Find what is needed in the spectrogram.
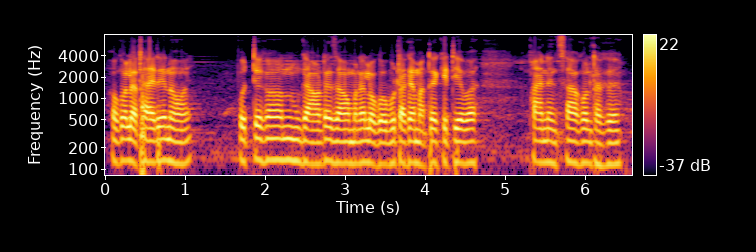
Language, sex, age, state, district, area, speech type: Assamese, male, 30-45, Assam, Sivasagar, urban, spontaneous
